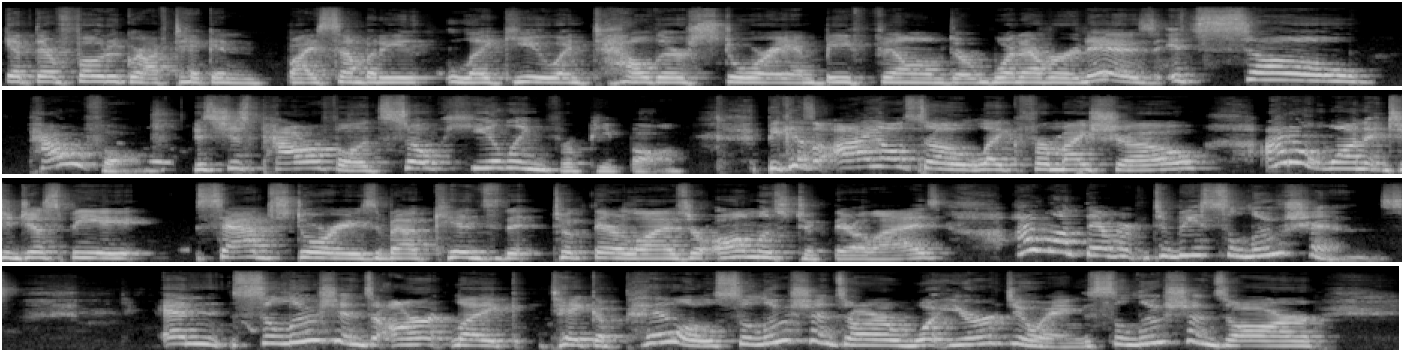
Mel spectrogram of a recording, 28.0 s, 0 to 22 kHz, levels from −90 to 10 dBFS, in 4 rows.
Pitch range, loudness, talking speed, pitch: 215-295 Hz, -16 LUFS, 165 wpm, 245 Hz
